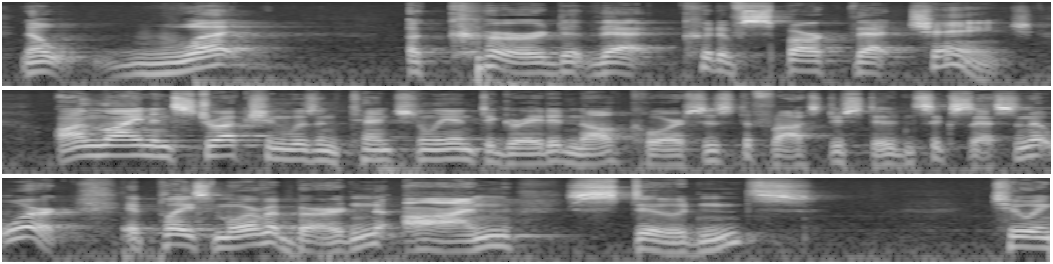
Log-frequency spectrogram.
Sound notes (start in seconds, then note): none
